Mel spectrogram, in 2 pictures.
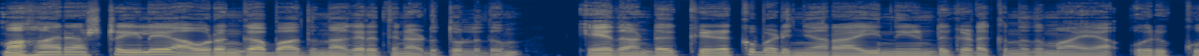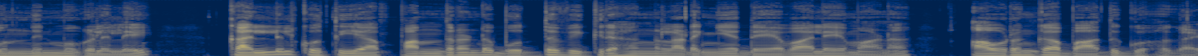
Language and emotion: Malayalam, neutral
